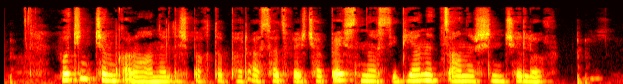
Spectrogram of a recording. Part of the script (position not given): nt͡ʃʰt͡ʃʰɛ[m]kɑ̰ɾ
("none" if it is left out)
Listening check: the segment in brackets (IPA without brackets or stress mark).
m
